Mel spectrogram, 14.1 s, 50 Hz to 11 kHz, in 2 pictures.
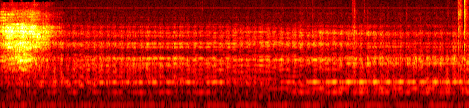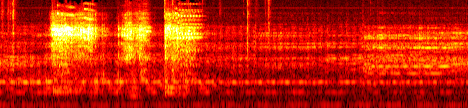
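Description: TeensySaber V3 lightsaber soundboard playing its sound font through the hilt speaker. The saber ignites at the start, then runs a steady electric hum. Three short, louder effect sounds come between about 8 and 10 seconds in, and near the end a denser lockup sound begins over the hum.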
